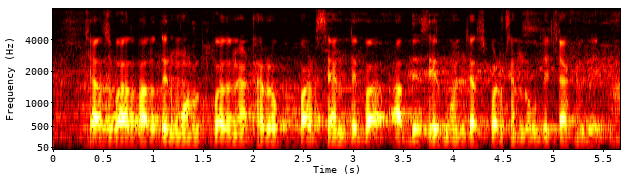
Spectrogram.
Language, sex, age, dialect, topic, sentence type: Bengali, male, 18-24, Western, agriculture, statement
